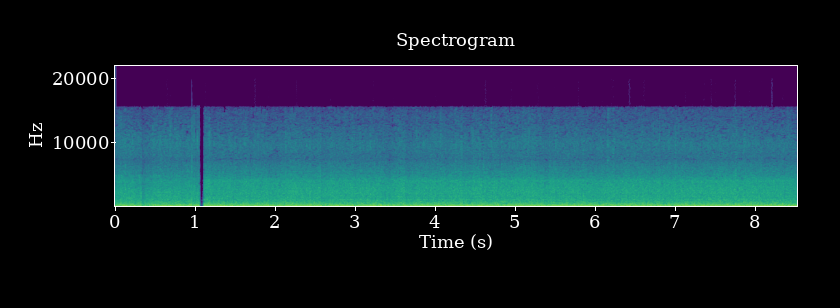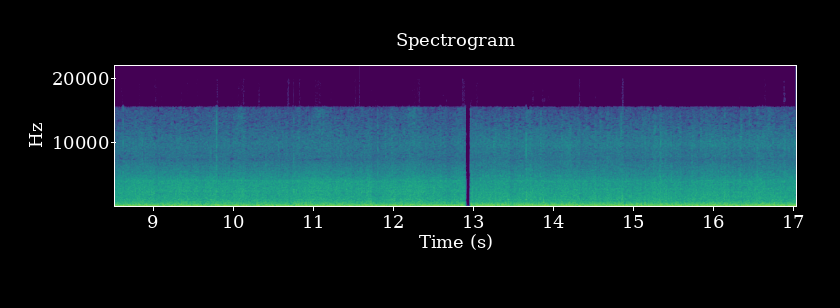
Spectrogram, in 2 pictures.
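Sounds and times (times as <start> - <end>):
heavy rain pouring: 0.0 - 17.0
low rumble: 0.0 - 17.0.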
